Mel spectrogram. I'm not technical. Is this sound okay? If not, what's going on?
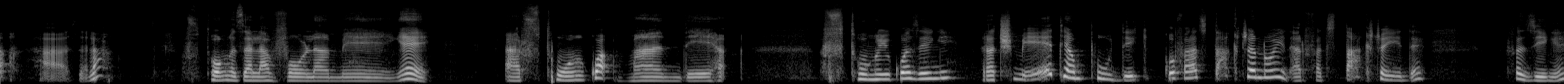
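Yes, nothing stood out as a problem when listening to this speech recording.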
